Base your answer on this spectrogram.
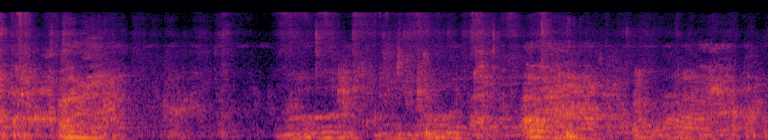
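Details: Two German Shorthaired Pointers, younger male Copper pestering older Zoie, give low grumbling growls and whiny vocal bursts while a person talks.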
